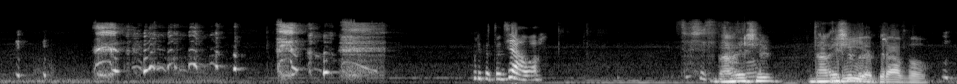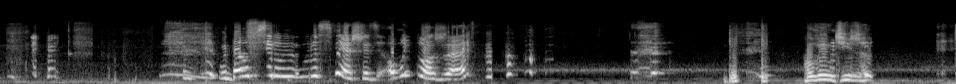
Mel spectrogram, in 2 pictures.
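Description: A woman laughs and talks over an online call.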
